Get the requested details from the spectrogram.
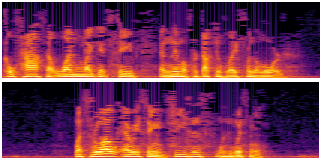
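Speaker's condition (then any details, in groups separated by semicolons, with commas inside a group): Cleft palate; congenital cleft palate, multiple surgeries with long hospital stays in childhood in 80s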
